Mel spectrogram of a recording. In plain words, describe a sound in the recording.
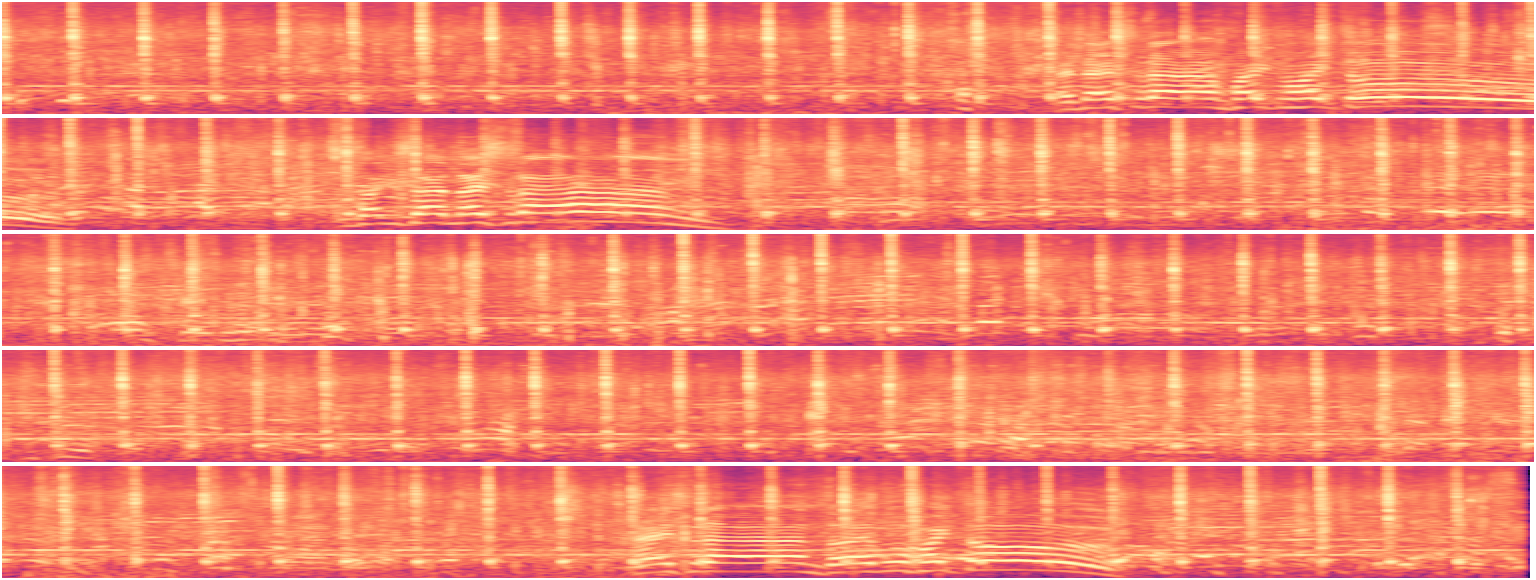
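Many running shoes patter and slap quickly on pavement.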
